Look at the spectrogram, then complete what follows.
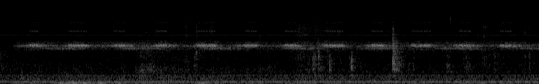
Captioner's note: crickets chirping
